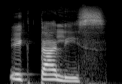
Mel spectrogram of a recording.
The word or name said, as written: एकतालीस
